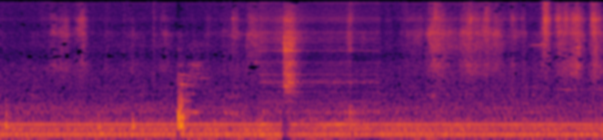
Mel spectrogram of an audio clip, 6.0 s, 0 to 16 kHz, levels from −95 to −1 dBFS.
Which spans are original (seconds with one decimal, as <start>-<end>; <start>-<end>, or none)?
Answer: 0.0-2.6; 3.8-6.0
